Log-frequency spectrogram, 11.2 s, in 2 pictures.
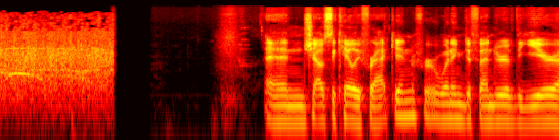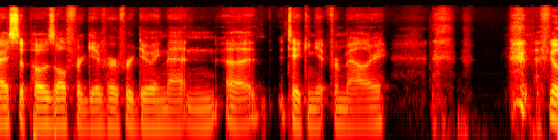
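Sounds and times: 
audience applause: 0:00.0 - 0:01.2
speech: 0:02.6 - 0:11.1.

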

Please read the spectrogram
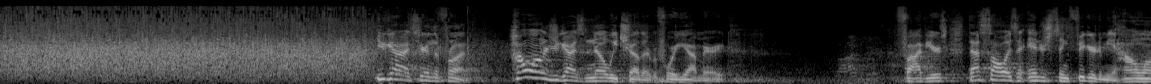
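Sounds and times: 
audience clapping: 0:00.0 - 0:05.1
speech: 0:03.8 - 0:07.5, 0:09.0 - 0:11.5.

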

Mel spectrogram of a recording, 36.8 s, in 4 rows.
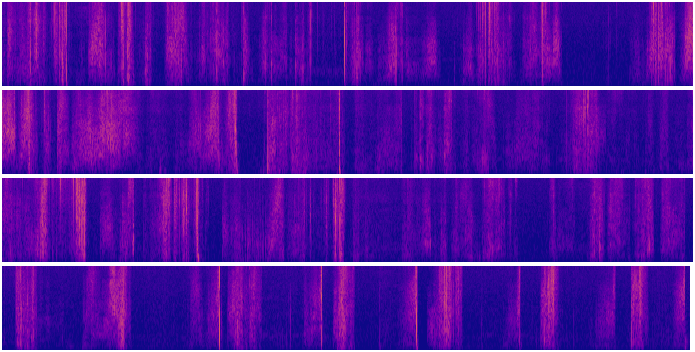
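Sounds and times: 
scrunchie crinkly scratchy rustling: 0:00.0 - 0:07.5, 0:08.4 - 0:23.2, 0:23.8 - 0:29.4, 0:30.2 - 0:33.8, 0:34.4 - 0:36.8.

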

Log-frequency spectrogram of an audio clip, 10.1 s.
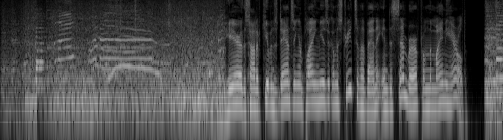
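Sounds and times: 
old convertible driving through historic Havana: 0:00.0 - 0:04.8
speech: 0:04.6 - 0:10.0.

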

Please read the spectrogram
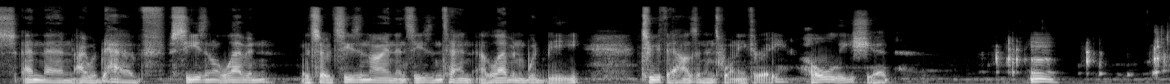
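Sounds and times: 
speech: 0:00.1 - 0:09.2, 0:10.3 - 0:11.1
person sipping iced tea: 0:09.8 - 0:11.6.

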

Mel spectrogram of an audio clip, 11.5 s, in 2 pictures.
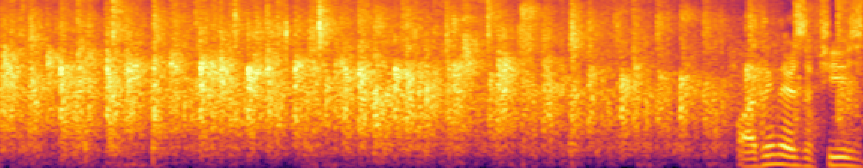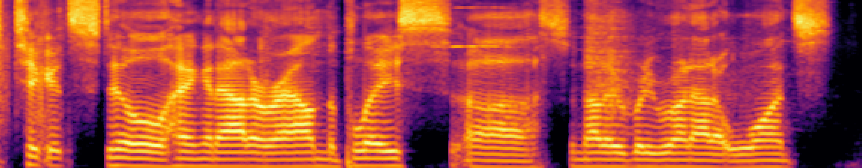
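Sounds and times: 
audience applause: 0:00.0 - 0:06.1
speech: 0:04.9 - 0:11.3.

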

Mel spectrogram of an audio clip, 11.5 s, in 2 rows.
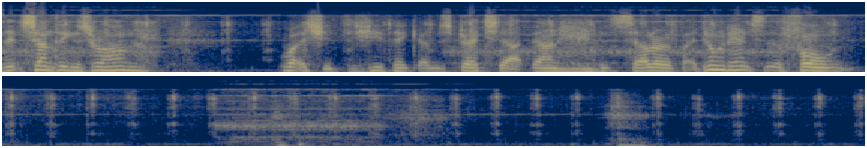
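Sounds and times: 
speech: 0:00.0 - 0:01.1, 0:01.8 - 0:05.7
clock ticking: 0:00.0 - 0:11.4.

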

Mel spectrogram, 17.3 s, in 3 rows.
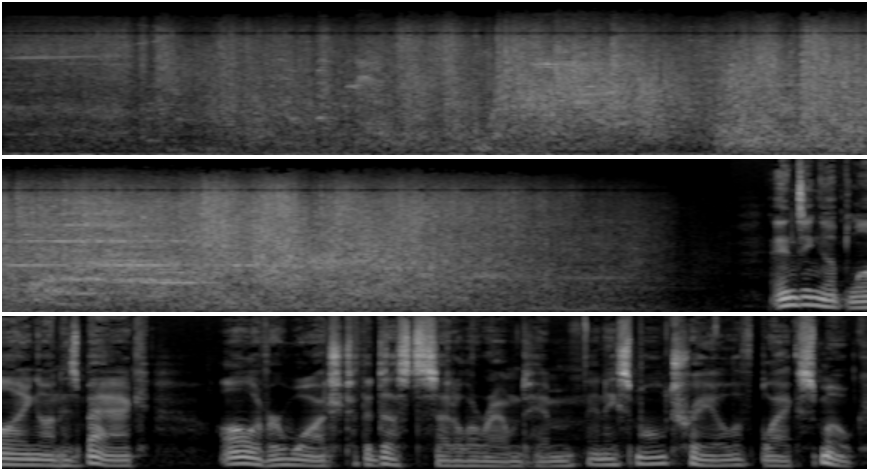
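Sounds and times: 
plane crashing into the ground: 0:00.4 - 0:10.6
speech: 0:10.9 - 0:17.2.

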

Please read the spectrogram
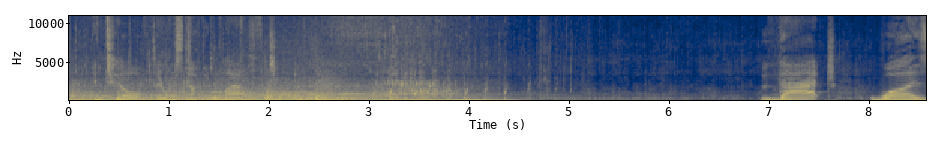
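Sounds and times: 
water draining down a kitchen sink: 0:00.0 - 0:06.4
garbage disposal motor hum: 0:00.0 - 0:07.0
speech: 0:00.3 - 0:02.6, 0:06.9 - 0:08.5.

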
